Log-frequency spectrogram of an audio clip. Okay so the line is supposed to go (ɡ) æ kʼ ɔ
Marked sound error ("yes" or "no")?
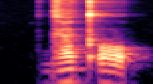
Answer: no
